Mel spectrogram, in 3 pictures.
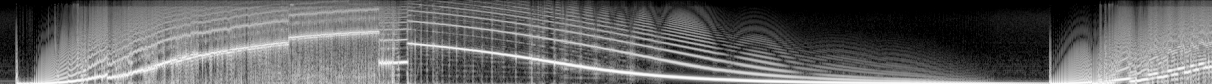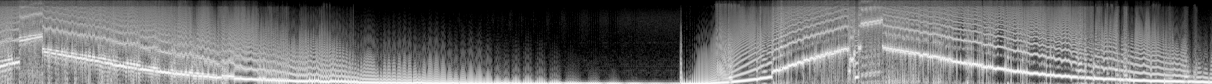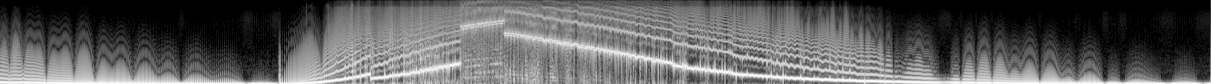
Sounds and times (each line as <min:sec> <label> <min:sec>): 0:00.0 distorted sweep 0:36.3
0:24.0 deep basses at the end of each sweet 0:27.5
0:33.4 deep basses at the end of each sweet 0:36.3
